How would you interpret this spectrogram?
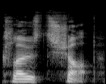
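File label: "closed shop", British English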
